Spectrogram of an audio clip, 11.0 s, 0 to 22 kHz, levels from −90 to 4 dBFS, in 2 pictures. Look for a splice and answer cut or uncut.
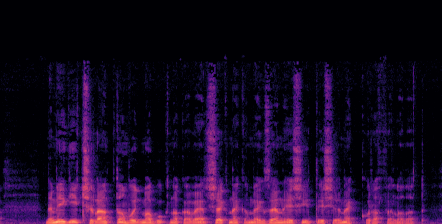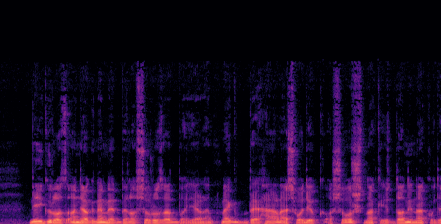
uncut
